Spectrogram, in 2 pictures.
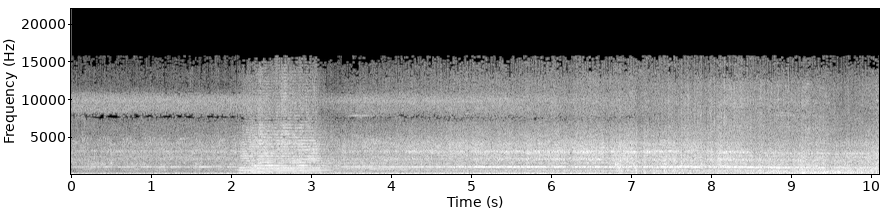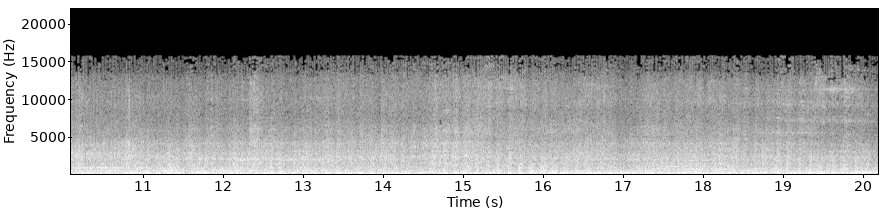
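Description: Diesel locomotive sounding its horn once for about a second, then passing with a whine that drops in pitch about eight seconds in. After it comes the steady rumble and clickety-clack of a long train of covered freight wagons running by on the rails.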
